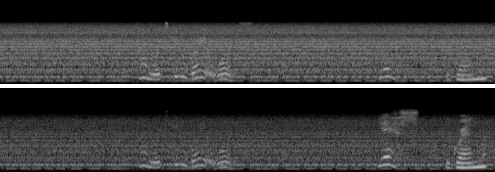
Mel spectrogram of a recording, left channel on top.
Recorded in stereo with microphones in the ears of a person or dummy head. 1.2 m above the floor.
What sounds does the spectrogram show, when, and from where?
0.0 s a drone: 70° left (ahead or behind)
1.4 s a woman speaking: 70° left (ahead or behind)
3.8 s a woman speaking: 70° right (ahead or behind)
